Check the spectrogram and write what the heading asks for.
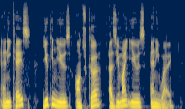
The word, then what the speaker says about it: en tout cas: Meaning, in any case, you can use en tout cas as you might use anyway. This is used in Standard French, but in Quebec you'll often hear this pronounced en tout cas.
